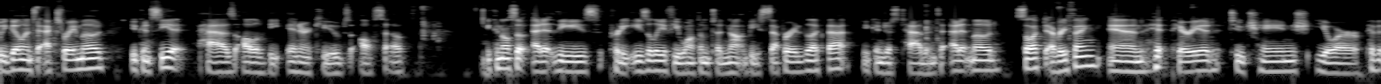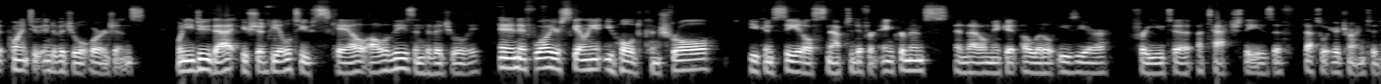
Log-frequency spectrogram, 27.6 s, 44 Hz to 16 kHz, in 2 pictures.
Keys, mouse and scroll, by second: 0.4 shift+z, 0.8-1.4 middle drag, 1.9 middle drag, 3.2-4.0 middle drag, 4.2 shift+z, 4.7-5.0 scroll down 1, 5.0 scroll up 1, 5.6 click, 9.3 Tab, 9.8 middle click, 10.6 a, 11.9 ., 16.5 s, 18.7 middle click, 18.7 scroll up 1, 19.2 s.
